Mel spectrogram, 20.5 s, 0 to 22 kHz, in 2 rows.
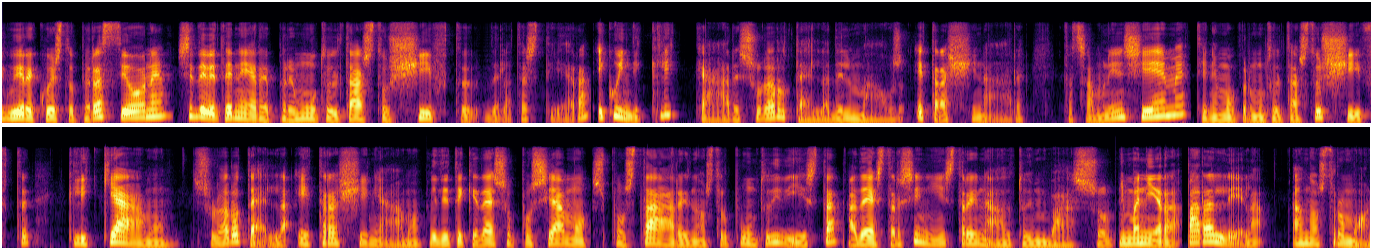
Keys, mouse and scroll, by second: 10.9-20.5 shift+middle drag.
